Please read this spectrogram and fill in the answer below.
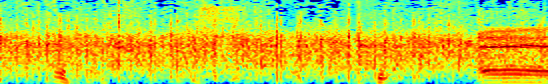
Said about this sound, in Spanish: Ronaldo Nazario, un aplauso para Ronaldo.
